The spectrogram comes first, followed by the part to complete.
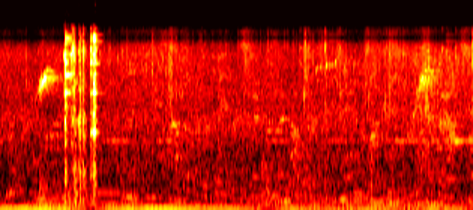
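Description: A few quick metallic clinks about a second in, tools or parts knocking against metal in a car's engine bay, over a steady low hum.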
